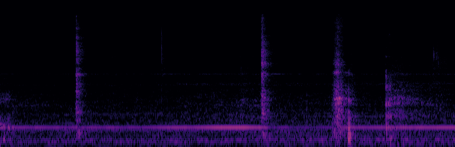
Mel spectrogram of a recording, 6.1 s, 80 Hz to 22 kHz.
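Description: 1984 Casablanca Four Seasons ceiling fan with first-generation Inteli-touch control running slowly on speed two, giving a steady hum, with a few light clicks scattered through it.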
